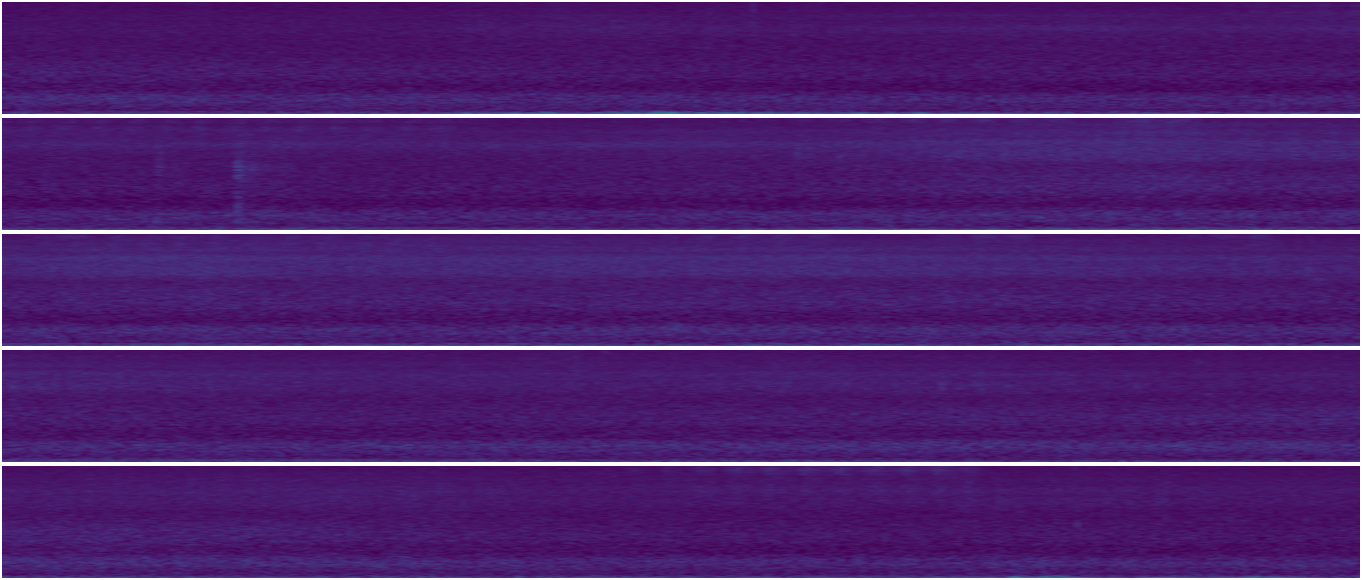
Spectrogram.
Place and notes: wind above the quarry - through tree crowns, spoken words - ”pokopališče zapuščenih kamnov”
